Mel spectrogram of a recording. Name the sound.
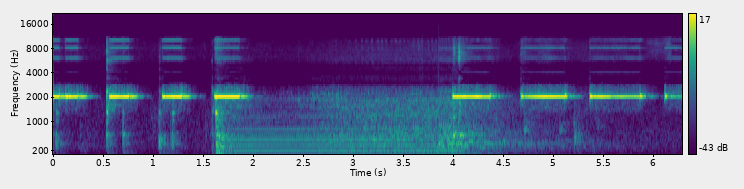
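microwave oven beeping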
